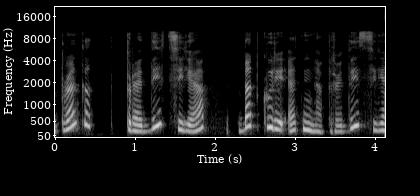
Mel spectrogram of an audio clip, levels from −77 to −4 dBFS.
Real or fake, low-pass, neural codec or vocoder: fake; 9.9 kHz; autoencoder, 22.05 kHz, a latent of 192 numbers a frame, VITS, trained on one speaker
